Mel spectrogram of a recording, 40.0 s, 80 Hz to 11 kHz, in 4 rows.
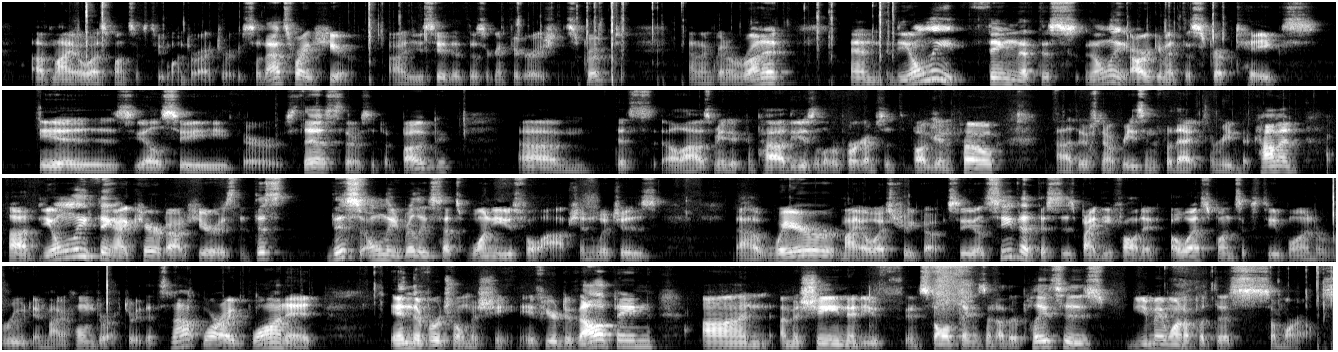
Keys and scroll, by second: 0.6 super+Tab, 1.8-5.0 typing, 6.1 super+Tab, 6.6 super+Tab, 8.2-9.4 typing, 39.3-40.0 typing.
